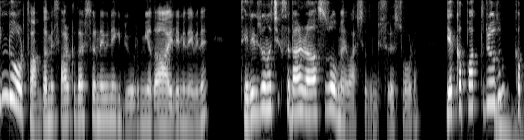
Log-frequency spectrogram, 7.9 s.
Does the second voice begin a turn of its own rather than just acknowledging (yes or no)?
no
